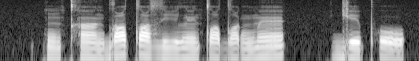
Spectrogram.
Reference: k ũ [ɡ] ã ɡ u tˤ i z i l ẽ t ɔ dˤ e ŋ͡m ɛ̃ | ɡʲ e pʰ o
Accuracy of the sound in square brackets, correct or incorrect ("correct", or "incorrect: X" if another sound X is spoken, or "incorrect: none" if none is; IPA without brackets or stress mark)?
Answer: incorrect: kʰ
